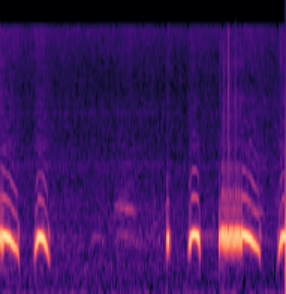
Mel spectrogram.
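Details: Spotted dove cooing in a lure-style sequence of calling, urging and soft coos: low hollow arched coos, a brief clipped note, then a longer drawn-out coo falling at the end, with short pauses between; clean, quiet background.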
